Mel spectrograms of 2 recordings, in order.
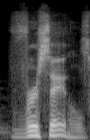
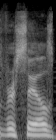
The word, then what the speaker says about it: Versailles: We're going to pronounce it Versailles with the heavy R.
